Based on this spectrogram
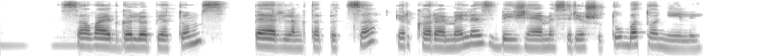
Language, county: Lithuanian, Šiauliai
